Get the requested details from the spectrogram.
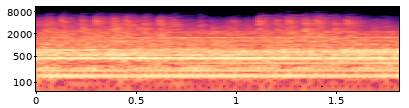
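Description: A vacuum suction machine's motor runs steadily during a suction procedure on the inside of the uterus of a patient about 12 weeks pregnant: a loud continuous hum with a low droning tone and a breathy hiss on top, unchanging throughout and with no voices.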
